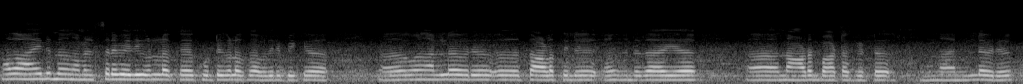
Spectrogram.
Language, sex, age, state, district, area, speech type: Malayalam, female, 45-60, Kerala, Kottayam, rural, spontaneous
